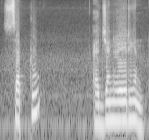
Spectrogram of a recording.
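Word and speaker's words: septuagenarian: इसके बाद है जी सेप्टेजिनेरियन 70 साल शख्स, सेप्टू एजेनरेरियन ये एक नया वर्ड है और मैंने इसको रीड भी नहीं पहले किया. सेप्टू एजेनरेरियन, सेप्टू एजेनरेरियन ये इस तरीके से प्रोनाउंस किया जाएगा.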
